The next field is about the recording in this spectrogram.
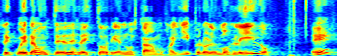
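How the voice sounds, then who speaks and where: A woman's voice: lowish voice, lively intonation, fast, dark tone. A woman teaching a Bible study sermon, retelling stories and asking her listeners questions.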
